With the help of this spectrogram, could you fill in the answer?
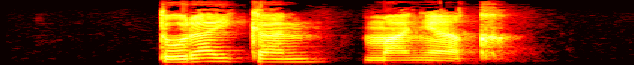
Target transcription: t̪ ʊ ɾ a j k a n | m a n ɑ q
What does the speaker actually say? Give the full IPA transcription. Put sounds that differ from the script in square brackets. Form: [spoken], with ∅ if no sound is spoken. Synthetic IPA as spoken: t̪ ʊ ɾ a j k a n | m a [ɲ] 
